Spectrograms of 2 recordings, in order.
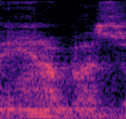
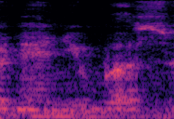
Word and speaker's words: Anubis: is for a ship called the Anubis, or Anubis, if you want to spell it A-N-U-B-I-S.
